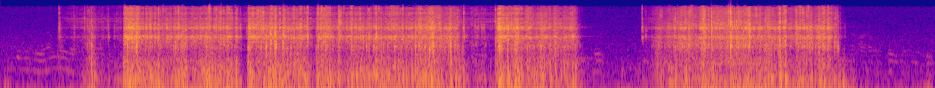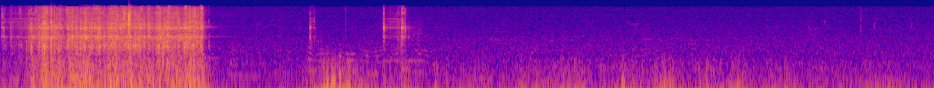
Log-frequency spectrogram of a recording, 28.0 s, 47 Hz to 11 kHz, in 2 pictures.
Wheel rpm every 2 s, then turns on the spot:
10, 30, 30, 30, 20, 30, 10, 20, 20, 0, 0, 0, 0, 0.
0-18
